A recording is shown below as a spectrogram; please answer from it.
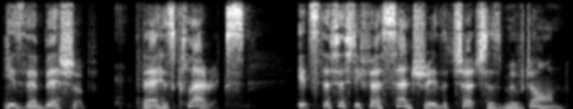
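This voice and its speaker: A man's voice: fairly high pitch, expressive, measured pace, dry recording. Man playing a wry, brooding eccentric genius, close and dry. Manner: wry, emphatic explaining. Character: the Doctor, eccentric, brooding, clever time-travelling man. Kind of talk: script table read.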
